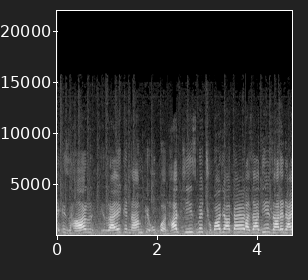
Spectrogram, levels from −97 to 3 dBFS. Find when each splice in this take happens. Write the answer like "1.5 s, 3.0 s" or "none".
2.2 s, 3.8 s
